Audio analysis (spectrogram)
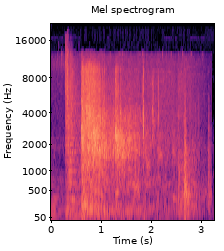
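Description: A single heavy rifle shot from a sniper in wartime Stalingrad cracks loudly and rolls into a long booming echo, with faint battlefield rumble trailing after.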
